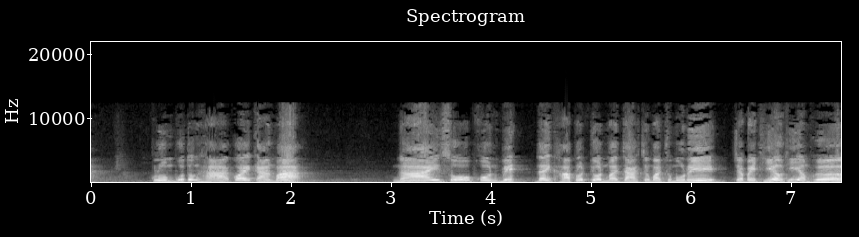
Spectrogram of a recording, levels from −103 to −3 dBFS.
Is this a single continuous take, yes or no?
no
